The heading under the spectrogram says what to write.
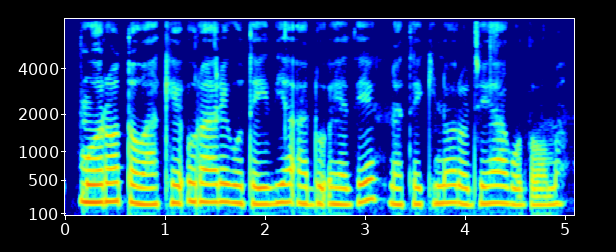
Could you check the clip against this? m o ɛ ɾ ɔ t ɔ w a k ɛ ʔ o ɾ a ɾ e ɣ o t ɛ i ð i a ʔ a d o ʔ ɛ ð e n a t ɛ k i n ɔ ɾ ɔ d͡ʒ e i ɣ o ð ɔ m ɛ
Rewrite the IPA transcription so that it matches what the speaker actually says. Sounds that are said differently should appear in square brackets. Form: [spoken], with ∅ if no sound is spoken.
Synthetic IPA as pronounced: m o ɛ ɾ ɔ t ɔ w a k ɛ ʔ o ɾ a ɾ e ɣ o t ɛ i ð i a ʔ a d o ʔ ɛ ð e n a t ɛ k i n ɔ ɾ ɔ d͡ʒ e [a] ɣ o ð ɔ m [a]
